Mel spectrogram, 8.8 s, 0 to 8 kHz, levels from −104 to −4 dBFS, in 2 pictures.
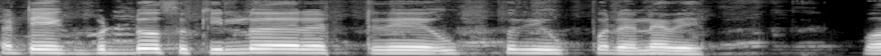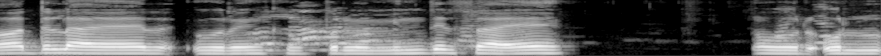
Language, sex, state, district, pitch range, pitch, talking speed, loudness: Rajasthani, male, Rajasthan, Nagaur, 165-190 Hz, 180 Hz, 100 wpm, -15 LUFS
